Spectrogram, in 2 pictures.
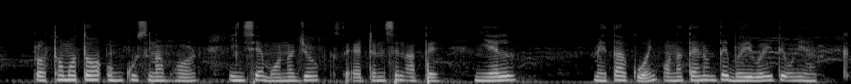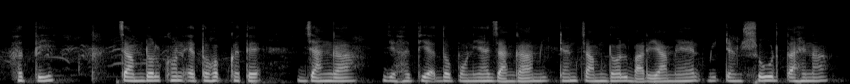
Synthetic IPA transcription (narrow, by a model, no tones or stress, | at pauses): pɾɔt̪ʰɔmɔt̪ɔʔuŋkusənamɦɔɽiɲsɛmɔnɔd͡ʒɔksɛʔɛʈɛnsɛnat̪ɛɲɛl | mɛt̪akuəɲɔnat̪ajnɔmt̪ɛbʱəjbəɾit̪ɛuniahət̪i | t͡ʃamɖɔlkʰɔnɛt̪ɔɦɔp̚kət̪ɛ | d͡ʒaŋɡa | d͡ʒɛɦət̪ijaʔd̪ɔpɔnɛjad͡ʒaŋɡamit̪̚ˀʈant͡ʃamɖɔlbaɾɛjamɛt̪̚mit̪̚ˀʈansuɾt̪aɦɛna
